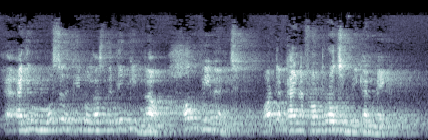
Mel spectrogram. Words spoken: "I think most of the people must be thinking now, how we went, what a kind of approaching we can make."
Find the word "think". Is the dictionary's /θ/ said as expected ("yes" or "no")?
no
